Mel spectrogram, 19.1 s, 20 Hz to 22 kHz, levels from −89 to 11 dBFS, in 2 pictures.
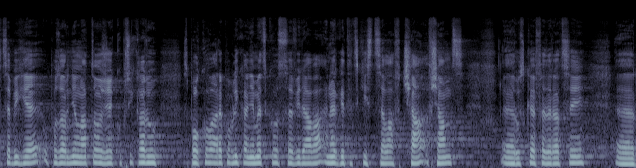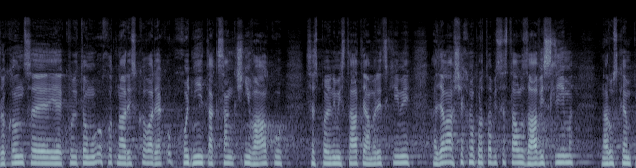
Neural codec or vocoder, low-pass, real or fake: none; 14.4 kHz; real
